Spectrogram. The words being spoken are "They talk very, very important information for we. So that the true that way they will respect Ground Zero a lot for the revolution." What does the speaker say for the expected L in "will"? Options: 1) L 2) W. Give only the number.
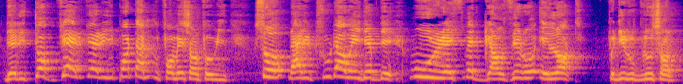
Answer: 2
